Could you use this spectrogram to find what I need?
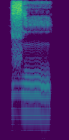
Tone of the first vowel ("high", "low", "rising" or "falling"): low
